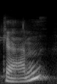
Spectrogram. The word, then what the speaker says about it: Cannes: Only it sounds a little weird when you say cans. The S should not be pronounced, because I think the French do not pronounce the consonant after the vowel. So if you do can, it's okay.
